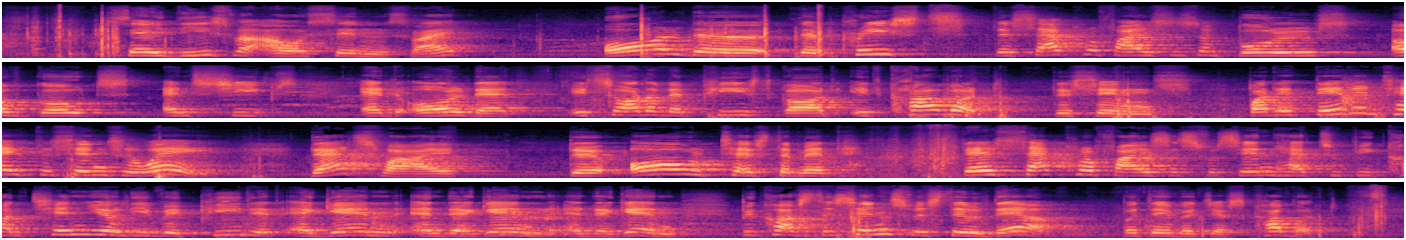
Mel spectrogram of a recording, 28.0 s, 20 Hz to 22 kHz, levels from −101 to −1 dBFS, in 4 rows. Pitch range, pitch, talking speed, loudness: 215-285 Hz, 235 Hz, 145 wpm, -20 LUFS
